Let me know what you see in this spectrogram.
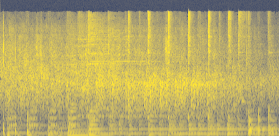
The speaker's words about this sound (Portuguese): Obrigado pelas palmas. Muito obrigado.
